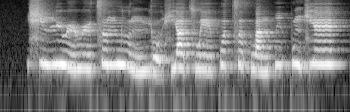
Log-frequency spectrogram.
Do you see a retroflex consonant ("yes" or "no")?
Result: yes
